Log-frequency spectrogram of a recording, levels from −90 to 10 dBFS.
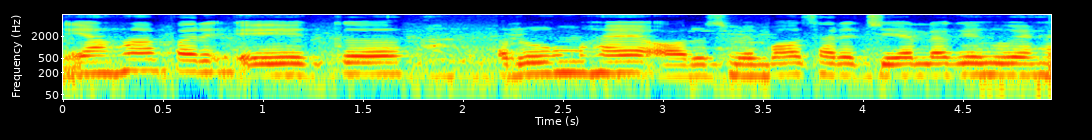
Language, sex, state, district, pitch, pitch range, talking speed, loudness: Hindi, female, Jharkhand, Palamu, 185 Hz, 175-200 Hz, 160 wpm, -12 LUFS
